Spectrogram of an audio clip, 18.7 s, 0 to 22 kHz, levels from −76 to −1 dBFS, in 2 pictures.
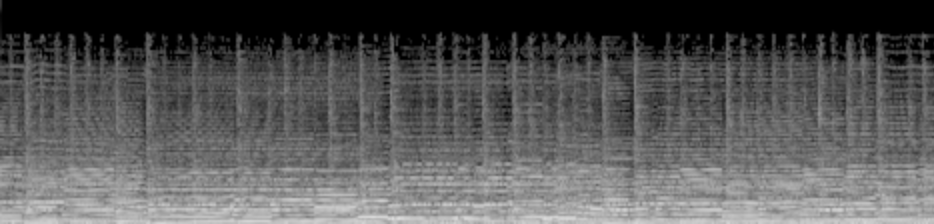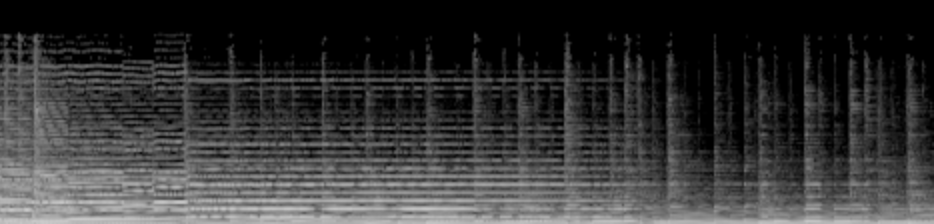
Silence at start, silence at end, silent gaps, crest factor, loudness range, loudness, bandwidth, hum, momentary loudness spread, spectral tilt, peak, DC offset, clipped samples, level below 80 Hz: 0 s; 0 s; none; 14 dB; 9 LU; -15 LUFS; 19 kHz; none; 10 LU; -4 dB/octave; -2 dBFS; under 0.1%; under 0.1%; -36 dBFS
